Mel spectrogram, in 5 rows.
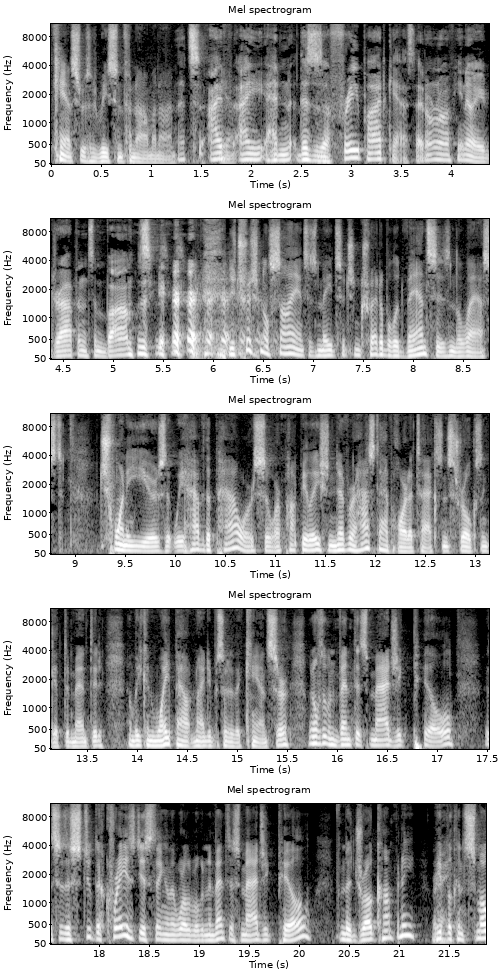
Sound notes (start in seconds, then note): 5.1 laughter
